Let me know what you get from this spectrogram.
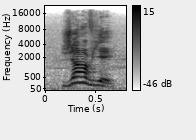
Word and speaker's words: janvier: Janvier, janvier, janvier.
